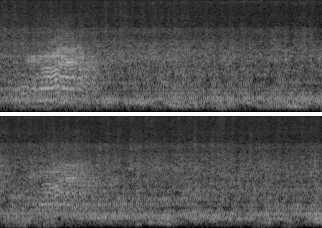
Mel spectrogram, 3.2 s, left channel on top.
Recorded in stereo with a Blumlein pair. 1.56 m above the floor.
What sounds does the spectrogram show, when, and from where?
0.1 s a cat meowing: 30° left, 2.5 m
